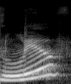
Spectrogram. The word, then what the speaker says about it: live: system mystery and myth the words live and give are pronounced with a short I sound but they don't follow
